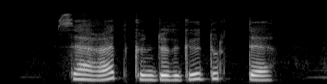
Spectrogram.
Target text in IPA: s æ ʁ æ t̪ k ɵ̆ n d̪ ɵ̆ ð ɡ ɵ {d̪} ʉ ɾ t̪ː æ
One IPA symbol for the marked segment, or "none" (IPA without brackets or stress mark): d̪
